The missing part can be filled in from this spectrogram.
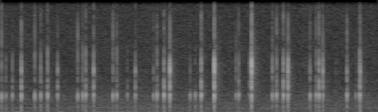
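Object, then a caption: Thin paperback book with glossy paper cover. A thin children's paperback book with a blue illustrated glossy cover, solid and held in both hands, is scratched and tapped with long nails. Quick, sharp, bright clicks ring out in an irregular stream over a soft, continuous scratching hiss and a low background hum.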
